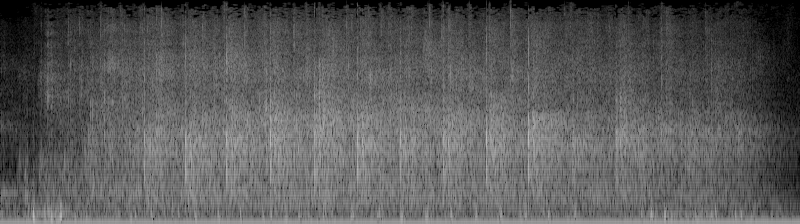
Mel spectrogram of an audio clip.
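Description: Congregation applauding, with one person's claps standing out in an even beat of a little over two a second; the applause dies away near the end.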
